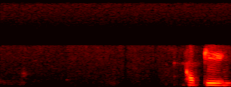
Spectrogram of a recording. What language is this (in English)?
Punjabi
